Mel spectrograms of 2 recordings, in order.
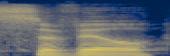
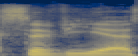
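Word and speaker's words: Sevilla: for for the listeners us Anglo speakers have called it sevil uh but the right way to say it according to the Spanish is more like seevilla so I just want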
